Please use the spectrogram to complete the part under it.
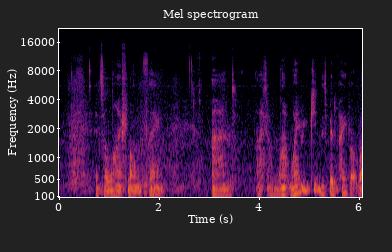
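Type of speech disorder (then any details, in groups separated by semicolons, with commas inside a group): Bulbar dysarthria; progressive bulbar palsy (MND)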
